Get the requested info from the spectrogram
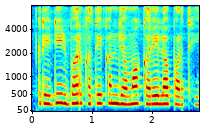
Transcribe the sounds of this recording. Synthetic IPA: kɾeːɖiʈbʱəɾkət̪ekənd͡ʒəmakəɾeːlapəɾt̪ʰe

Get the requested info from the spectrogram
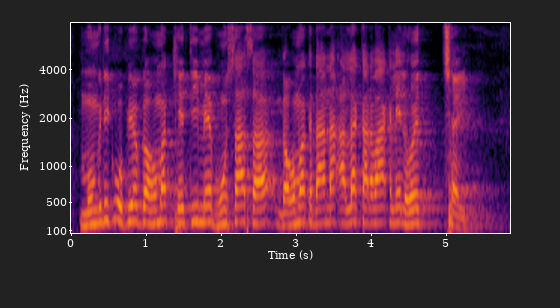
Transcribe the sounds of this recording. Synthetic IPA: muŋ̆ɡɾikupjoɡːəɦuməkʰːet̪imebʱũsasə̃ɡəɦuməkd̪anaʔələɡ̚kəɾbaklelɦojt̪̚t͡ʃʰəj

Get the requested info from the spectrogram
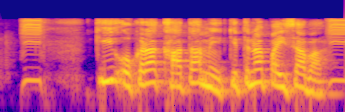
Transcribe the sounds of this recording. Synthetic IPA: kioːkɾakʰaːt̪amẽkɪt̪napəɪsabaː

